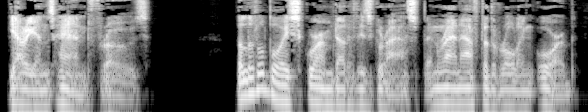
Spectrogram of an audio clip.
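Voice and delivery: ordinary delivery

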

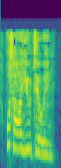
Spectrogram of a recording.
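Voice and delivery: startled question. Acted. She fled the bed, startled.

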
